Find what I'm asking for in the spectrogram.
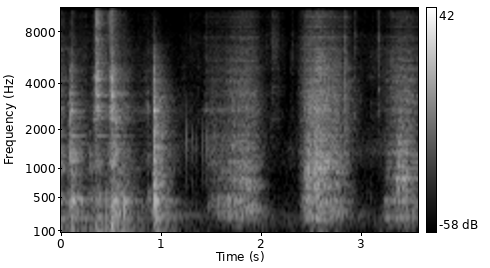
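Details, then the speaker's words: Model A brake drum on stock rear end with only the bearing fitted, no shims, turned by hand: scraping metal-on-metal rub in slow uneven bursts as it drags on the backing plate, suspected smaller taper. "you can hear it drags on the backing plate now what you can do what a lot of guys will do is go in and machine this Edge and also go in a machine at this Edge on the drum that'll get rid of that interference"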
